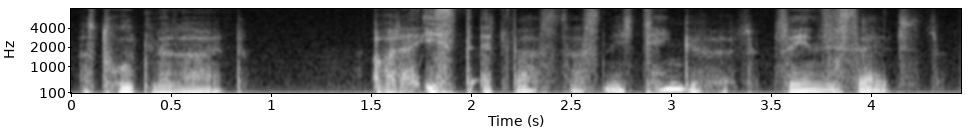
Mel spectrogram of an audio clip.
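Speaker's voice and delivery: hushed whisper of bad news; a doctor whispering grim news; doctor's bad news. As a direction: deliver a grave diagnosis quietly. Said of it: "Und dann".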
